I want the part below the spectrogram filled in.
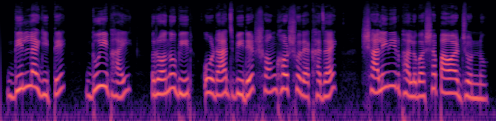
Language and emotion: Bengali, neutral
